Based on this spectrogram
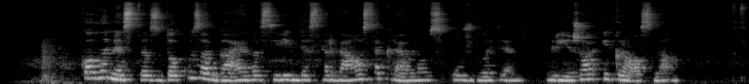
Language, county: Lithuanian, Vilnius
